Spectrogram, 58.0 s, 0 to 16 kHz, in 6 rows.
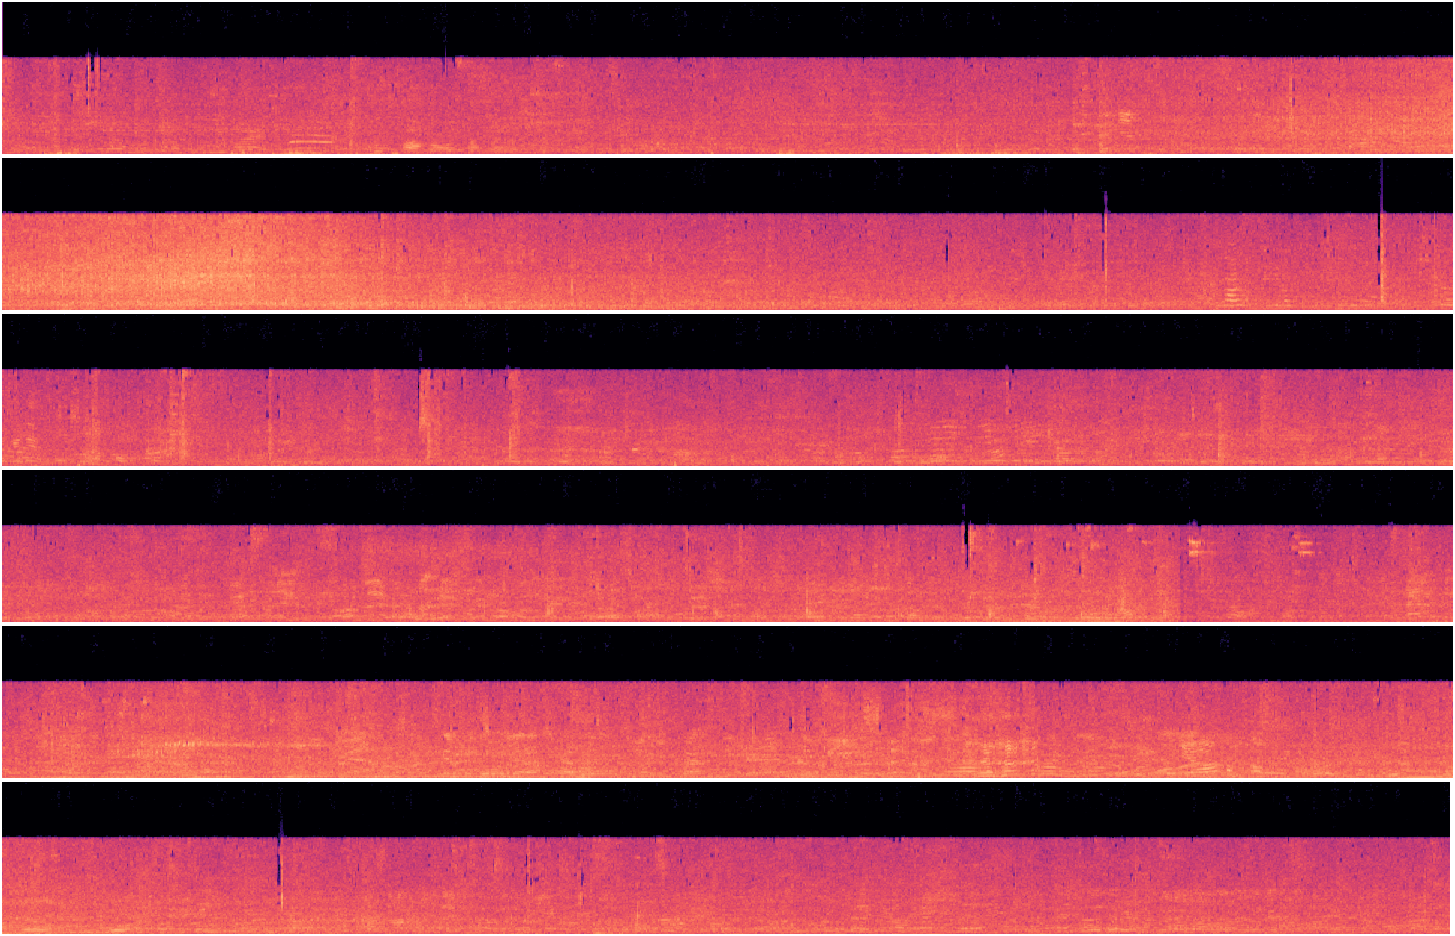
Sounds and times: Speech: 0:00.0 - 0:58.0.

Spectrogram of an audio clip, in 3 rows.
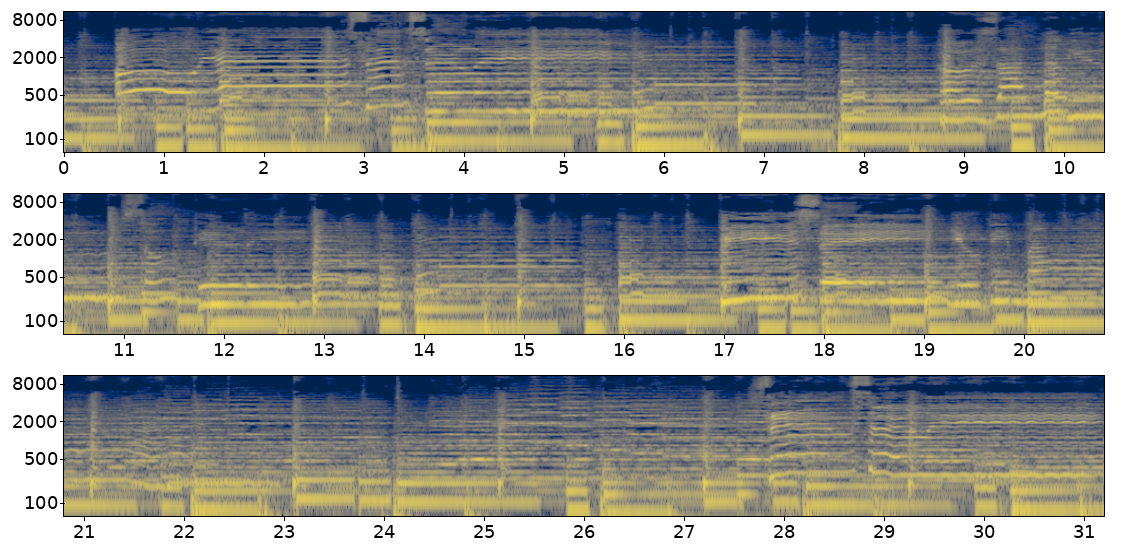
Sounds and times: Music: 0:00.0 - 0:31.2.

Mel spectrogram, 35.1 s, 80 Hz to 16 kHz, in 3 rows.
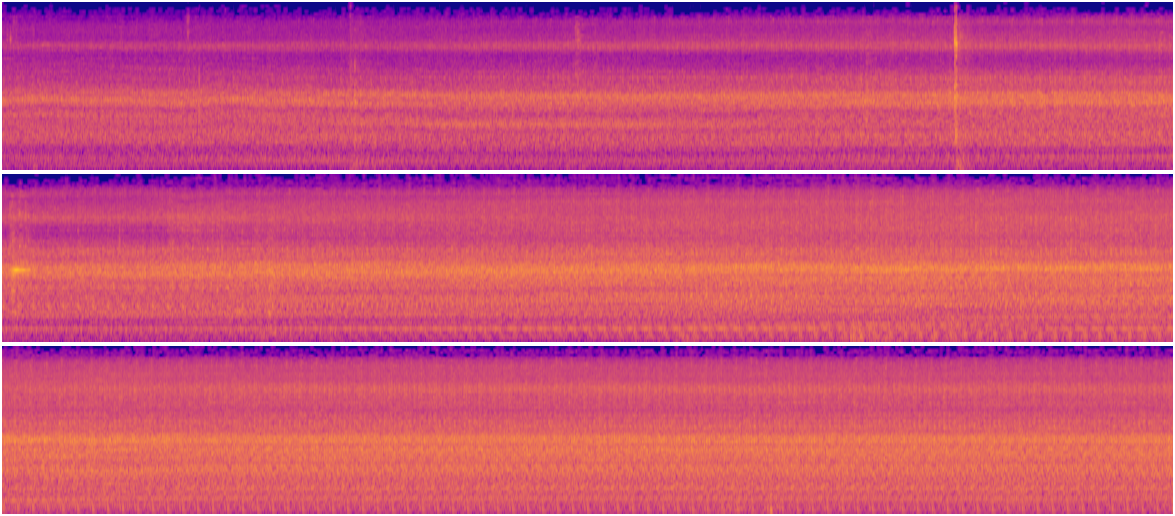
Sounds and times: Vehicle: 0:00.0 - 0:35.1.

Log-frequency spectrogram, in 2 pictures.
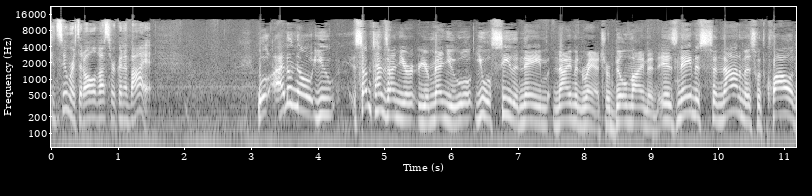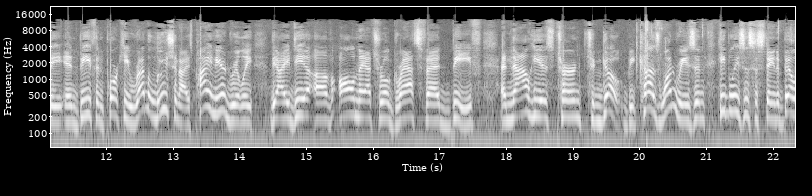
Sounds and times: Speech: 0:00.0 - 0:01.5, 0:03.1 - 0:22.3.

